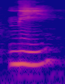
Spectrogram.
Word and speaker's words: knee: Let's look at a seventh word with silent letter KN. Let's look at the examples. Knack, knee, kneel, knife, no, night, knuckle, knit, knob and knot.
